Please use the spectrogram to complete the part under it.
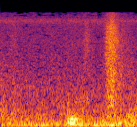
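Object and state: Nothing is struck.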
